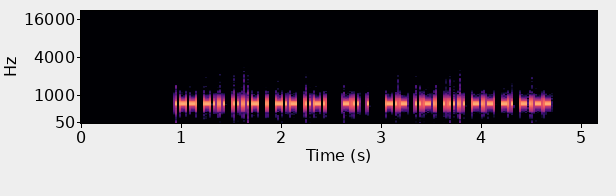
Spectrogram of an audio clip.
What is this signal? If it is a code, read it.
Morse code, heard as a keyed tone, about 51 wpm, 700 Hz. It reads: WB4EKF DE KF5KNY
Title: USA Callsign DE Callsign - 6 Characters - 50wpm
